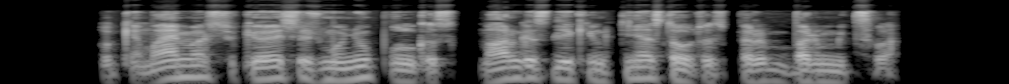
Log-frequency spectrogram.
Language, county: Lithuanian, Utena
